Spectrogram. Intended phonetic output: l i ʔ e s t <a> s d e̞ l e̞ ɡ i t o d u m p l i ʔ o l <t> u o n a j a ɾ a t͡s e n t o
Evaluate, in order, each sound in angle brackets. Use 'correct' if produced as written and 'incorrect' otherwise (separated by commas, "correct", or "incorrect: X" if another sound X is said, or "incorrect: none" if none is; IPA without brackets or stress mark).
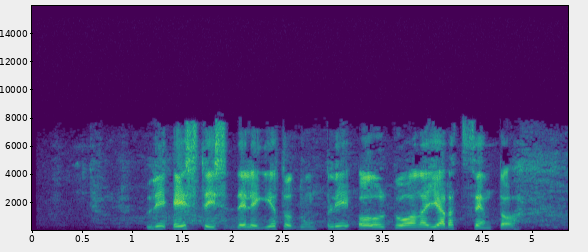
incorrect: i, incorrect: d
